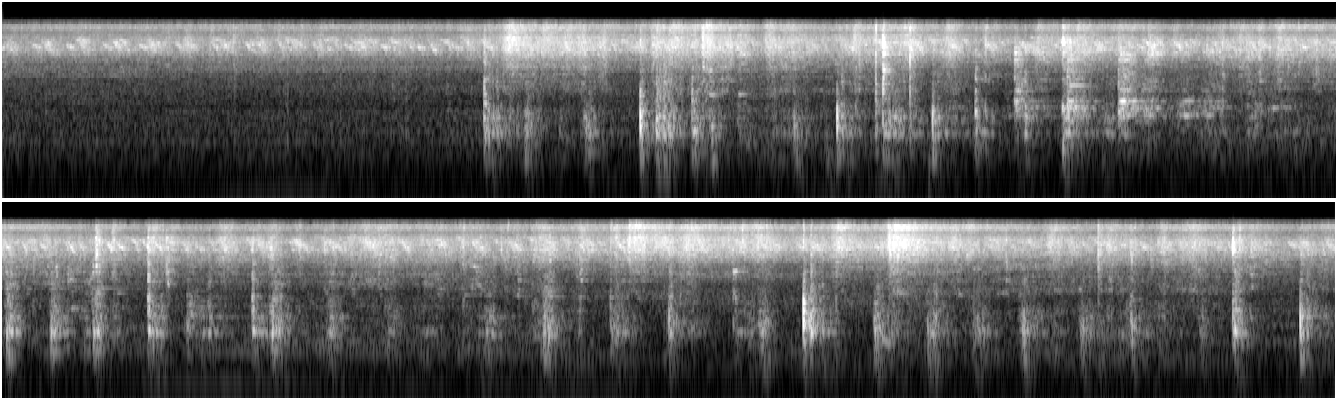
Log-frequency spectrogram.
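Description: A spice paste of chili, red onion and garlic sizzling in hot oil in a wok. From about five seconds in, a spatula scrapes and clatters against the pan as it is stirred.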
